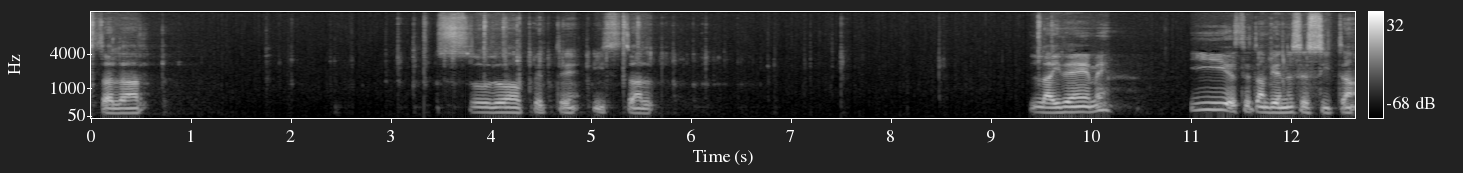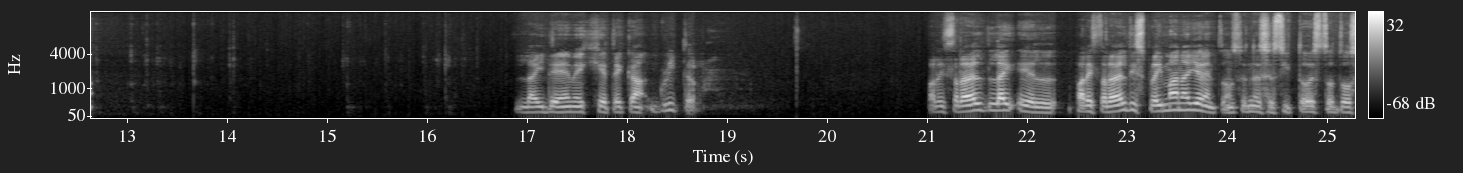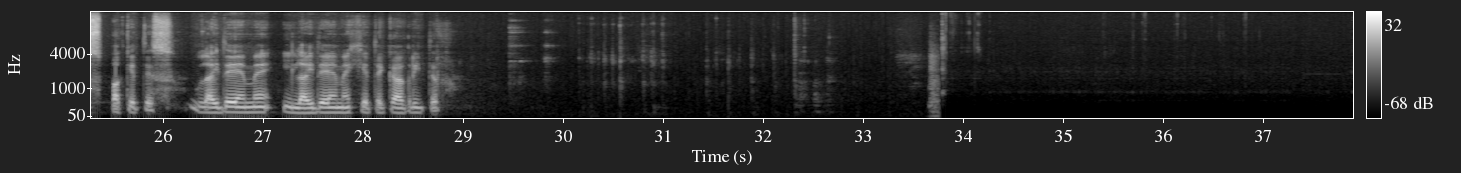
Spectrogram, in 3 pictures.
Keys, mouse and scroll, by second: 0.0-8.1 typing, 7.2 Tab, 8.6 Tab, 9.3-10.0 typing, 11.5-16.5 typing, 28.8 Return, 28.8-30.2 drag, 29.9-32.6 typing, 33.8 Return.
